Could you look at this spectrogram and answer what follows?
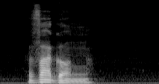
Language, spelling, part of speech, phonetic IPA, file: Polish, wagon, noun, [ˈvaɡɔ̃n], Pl-wagon.ogg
